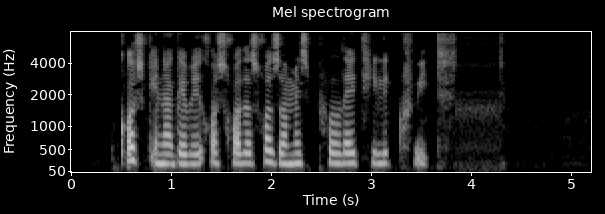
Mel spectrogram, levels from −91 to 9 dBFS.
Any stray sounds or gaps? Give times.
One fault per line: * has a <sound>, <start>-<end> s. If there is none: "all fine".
all fine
